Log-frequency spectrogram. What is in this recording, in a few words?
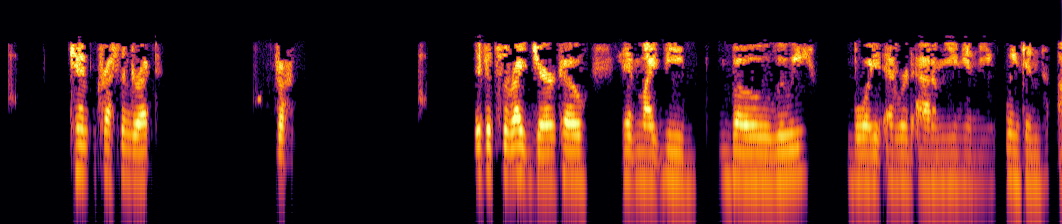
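Police Dispatch, Scanner audio; Police 1 Dispatch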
